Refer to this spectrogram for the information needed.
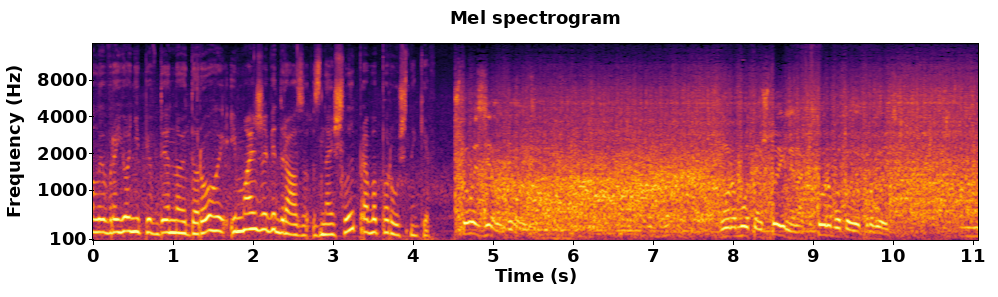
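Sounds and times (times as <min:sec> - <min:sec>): sewage rushing through hose: 0:04.5 - 0:11.0.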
